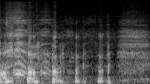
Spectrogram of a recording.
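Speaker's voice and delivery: unforced burst of giggling; real laugh. Real, not acted. Presenter amused by a reader's reply, laughing. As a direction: break into laughter. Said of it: "I'm laughing".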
